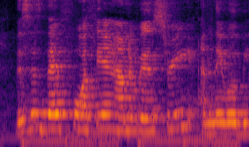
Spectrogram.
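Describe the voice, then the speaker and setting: A woman with a high pitch speaks in an upbeat tone with lively intonation. Noticeable background noise and audible room echo are present. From Trinidad and Tobago. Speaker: events vlogger. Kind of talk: event listings presentation.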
